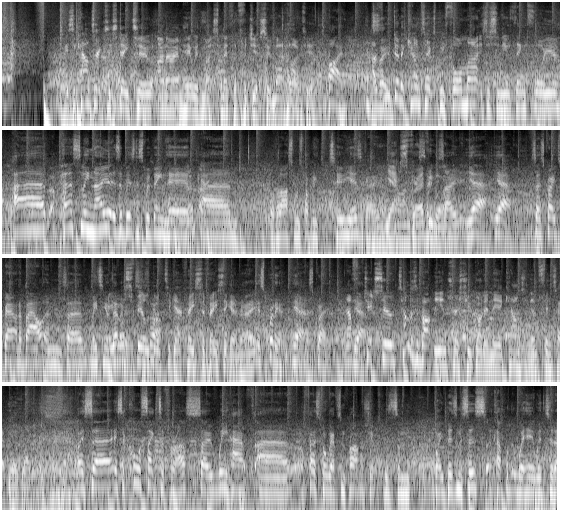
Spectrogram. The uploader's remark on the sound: Live from Europe's Biggest Event 'Accountex'. Continues with a series of live interviews from Accountex 2022 in London recently. Enjoy the live buzz of the event!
